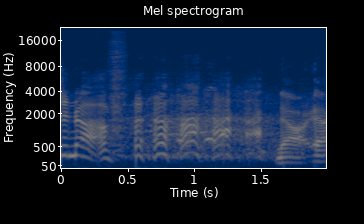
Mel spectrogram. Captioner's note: laughs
